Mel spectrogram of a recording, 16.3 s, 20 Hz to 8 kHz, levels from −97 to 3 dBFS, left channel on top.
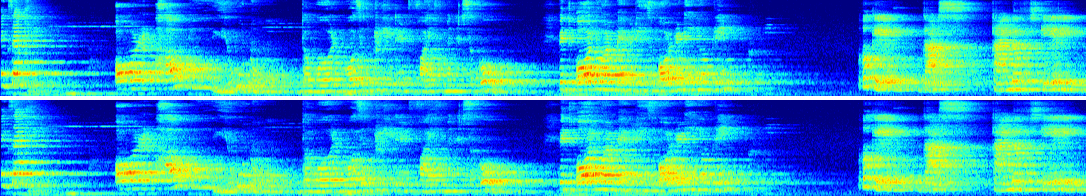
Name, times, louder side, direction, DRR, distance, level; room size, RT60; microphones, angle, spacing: voice 1, 0.0-0.6 1.0-1.1 1.5-4.2 4.5-7.5 8.4-11.0, left 1 dB, 55° left, -4 dB, 3.1 m, -27 dB
voice 2, 12.9-13.5 13.7-14.5 14.9-16.1, left 2 dB, 30° left, -7 dB, 3.0 m, -28 dB
11.0 x 9.6 x 7.8 m, 2.3 s
head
